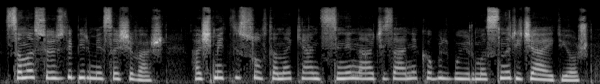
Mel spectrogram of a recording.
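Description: A stern male commander of the palace guard gives formal reports and firm orders, read by a woman narrator. Her voice sits high and the recording is dry and close. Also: normal speed, dry recording. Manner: formal, then crisp commands.

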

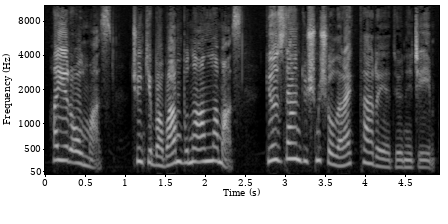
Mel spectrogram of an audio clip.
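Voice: mid-range voice, very animated, a little fast, no room sound, clean studio sound, voice pushed up, lightly acted. A narrator voicing a spoiled, proud young woman who is frightened and pleading, in an audiobook reading. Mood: anxious.

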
